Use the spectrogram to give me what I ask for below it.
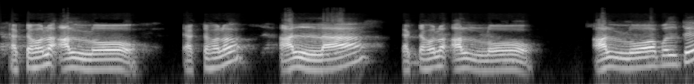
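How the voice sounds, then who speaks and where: A man's voice: medium pitch, highs cut off. A man teaching an online class on Quran reading, patiently repeating each rule and checking that students follow. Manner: patient, repeats rules many times, checks understanding. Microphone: video call.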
